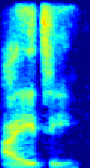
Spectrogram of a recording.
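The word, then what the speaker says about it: Ayiti: correctly uh yeah so the spelling is is is spelled phonetically it's spelled the way you would say it in in aishan CR I don't speak the language but I understand the importance they say ATI instead of Haiti like Haiti is apparently the the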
